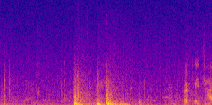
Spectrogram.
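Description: Men scuffle and grapple with thumps and rustling.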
